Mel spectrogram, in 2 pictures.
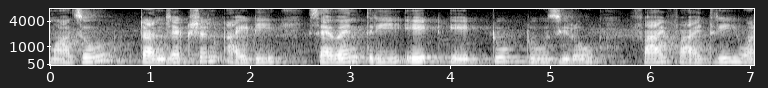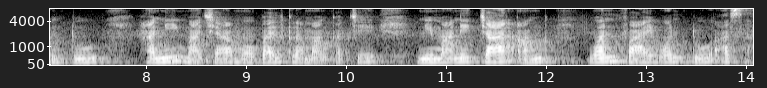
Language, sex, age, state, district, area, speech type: Goan Konkani, female, 45-60, Goa, Murmgao, rural, read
